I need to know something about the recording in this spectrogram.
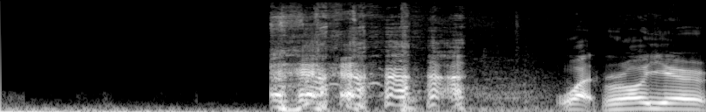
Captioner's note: laughs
